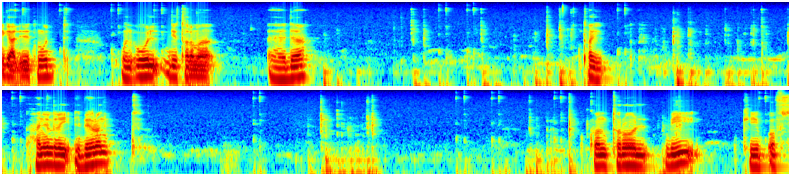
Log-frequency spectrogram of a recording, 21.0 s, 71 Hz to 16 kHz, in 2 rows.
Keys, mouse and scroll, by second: 0.3-0.8 drag, 1.4 click, 2.0 click, 2.4 g, 6.2 click, 6.4 g, 8.2 click, 9.1 ctrl+z, 9.7 ctrl+z, 9.9 ctrl+z, 10.6 click, 11.7 alt+p, 15.1 alt+p, 17.0 click, 17.8 shift+click, 19.2 ctrl+p.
